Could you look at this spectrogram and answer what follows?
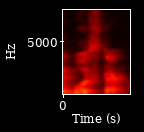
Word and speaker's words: Worcestershire: So instead of using soy sauce or Worcestershire, if that's how you say it. I just say Worcester.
